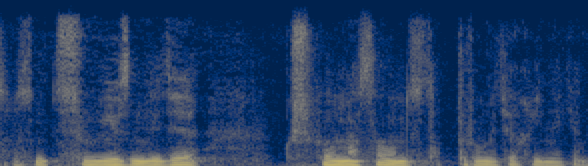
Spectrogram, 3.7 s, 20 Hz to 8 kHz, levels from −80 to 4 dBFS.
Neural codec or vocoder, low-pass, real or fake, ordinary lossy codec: codec, 44.1 kHz, 7.8 kbps, Pupu-Codec; 7.2 kHz; fake; Opus, 32 kbps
